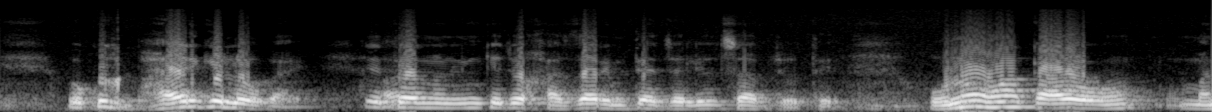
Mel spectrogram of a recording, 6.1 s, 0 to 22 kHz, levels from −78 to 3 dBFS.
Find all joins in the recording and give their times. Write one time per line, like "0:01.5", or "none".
0:01.9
